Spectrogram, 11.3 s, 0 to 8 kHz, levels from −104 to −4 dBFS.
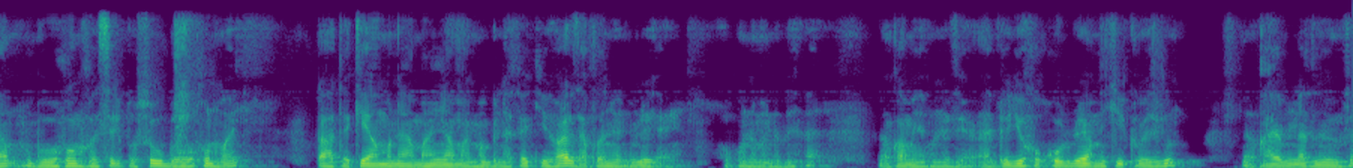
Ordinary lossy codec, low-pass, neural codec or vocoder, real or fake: none; 7.2 kHz; codec, 24 kHz, 0.9 kbps, WavTokenizer, small release; fake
